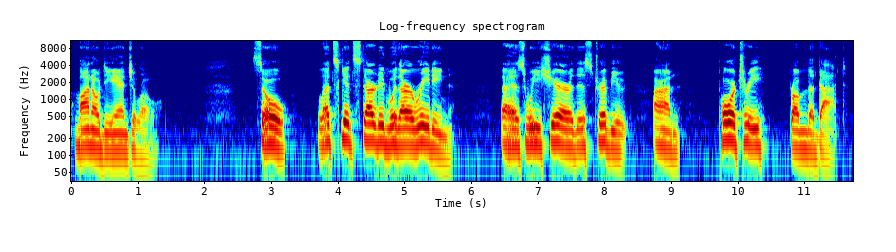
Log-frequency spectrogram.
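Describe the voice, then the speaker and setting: A man hosting a poetry tribute, speaking in measured, halting phrases as he delivers a memorial. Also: a little high, a little mellow.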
